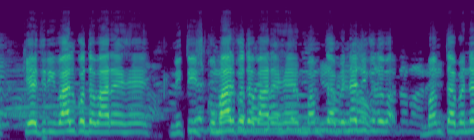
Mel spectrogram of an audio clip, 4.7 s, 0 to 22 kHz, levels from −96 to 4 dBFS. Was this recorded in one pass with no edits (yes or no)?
yes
